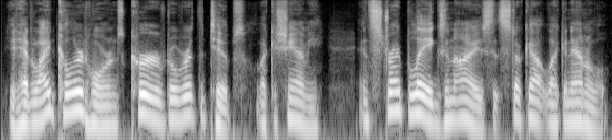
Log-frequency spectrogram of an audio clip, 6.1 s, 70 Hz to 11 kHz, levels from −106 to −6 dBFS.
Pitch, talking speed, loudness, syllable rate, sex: 145 Hz, 235 wpm, -18 LUFS, 6.1 syllables/s, male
